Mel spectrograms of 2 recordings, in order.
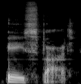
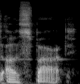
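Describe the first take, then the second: First: A said as a drawn-out "ay"; A as "ay", not "uh"; letter-name A. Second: A said as "uh" before spot; A as "uh", not "ay"; article as "uh". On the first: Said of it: "not a spot". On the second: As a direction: say A with a neutral uh vowel. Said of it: "Uh, that's a spot". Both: Shown as a demonstration.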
